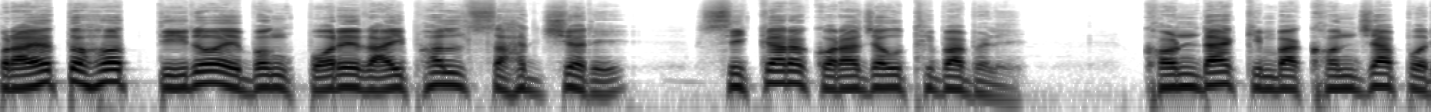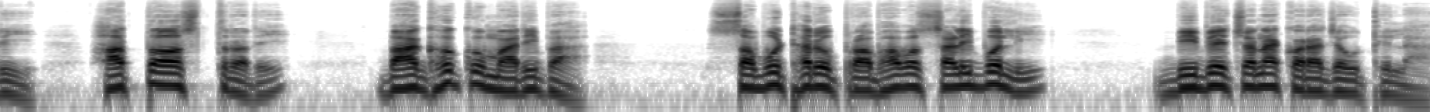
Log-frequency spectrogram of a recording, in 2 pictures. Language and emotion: Odia, neutral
